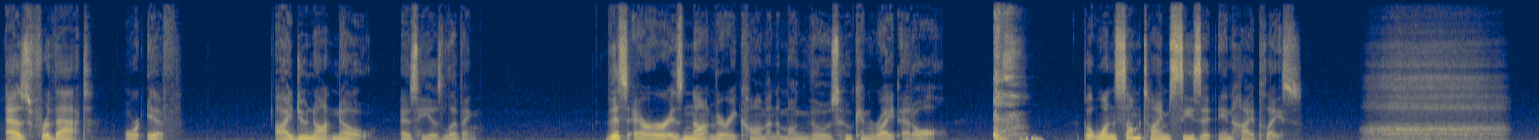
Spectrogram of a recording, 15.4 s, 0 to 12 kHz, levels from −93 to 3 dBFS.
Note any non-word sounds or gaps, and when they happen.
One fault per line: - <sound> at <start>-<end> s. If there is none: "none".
- cough at 9.9-10.5 s
- breath at 13.6-15.1 s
